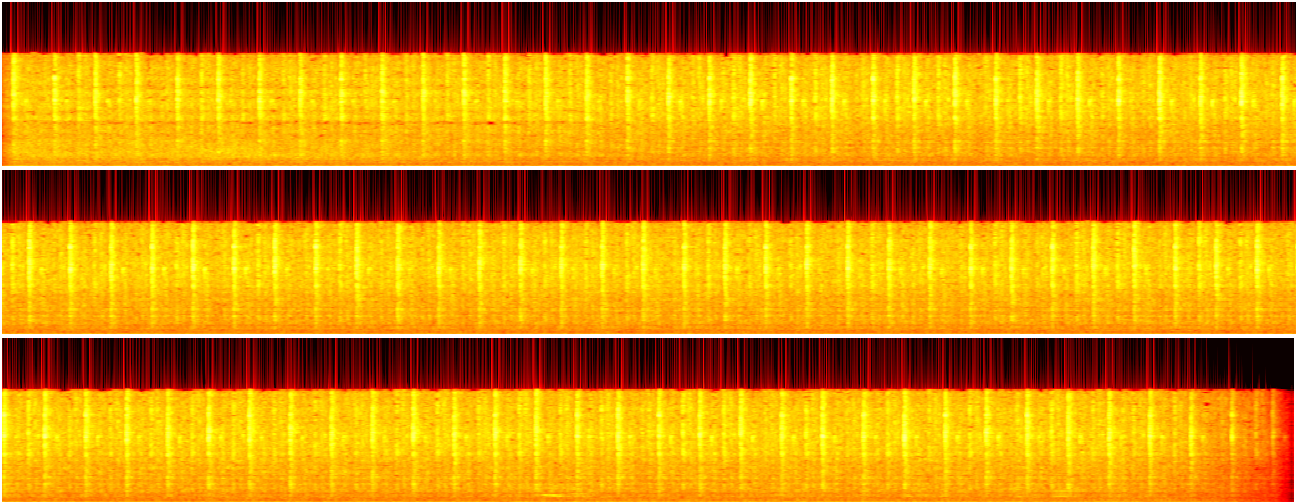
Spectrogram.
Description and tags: Light machinery running, clicking, clacking.
Recorded using the Microtrack with the "T" mic on a pole. This was from the window of a car parked outside the eastern-most window of the factory. The sound from this machine was very localised- if I moved a foot to the left or right the volume dropped off dramatically. At this center spot you can hear very well the character of the machinery- it sounds like well-oiled, precision steel parts moving. The effect of localization may be caused by plastic or sheet-metal safety shields which are placed around some machines. They would block sound effectively. There are some voices toward the end.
